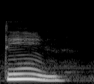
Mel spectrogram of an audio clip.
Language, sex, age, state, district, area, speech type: Maithili, female, 30-45, Bihar, Darbhanga, urban, read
